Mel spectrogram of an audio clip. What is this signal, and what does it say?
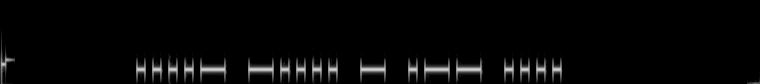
Morse code, heard as a keyed tone, about 15 wpm, 700 Hz. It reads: 46TWH
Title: Five Challenging Letter-Number Combinations 15wpm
